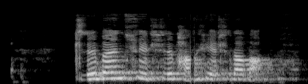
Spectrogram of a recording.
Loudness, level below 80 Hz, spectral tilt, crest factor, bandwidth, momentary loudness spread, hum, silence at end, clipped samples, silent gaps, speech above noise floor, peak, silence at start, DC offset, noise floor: -16 LUFS; -66 dBFS; -4.5 dB/octave; 16 dB; 11.5 kHz; 10 LU; none; 0.1 s; under 0.1%; none; 43 dB; -2 dBFS; 0.75 s; under 0.1%; -59 dBFS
